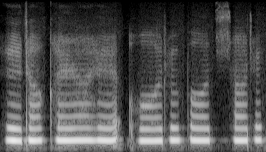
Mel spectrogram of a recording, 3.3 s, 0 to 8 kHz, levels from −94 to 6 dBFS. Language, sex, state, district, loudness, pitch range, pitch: Hindi, female, Madhya Pradesh, Bhopal, -13 LUFS, 235-240 Hz, 235 Hz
